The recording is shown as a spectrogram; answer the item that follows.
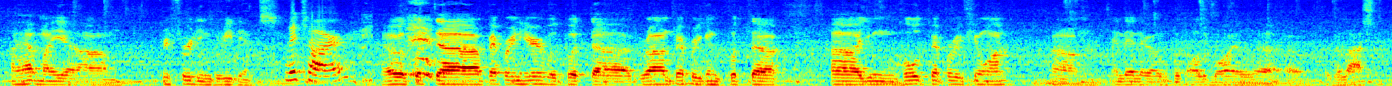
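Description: Music can be heard behind the voice. The man keeps to a moderate tempo. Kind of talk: casual cooking explanation. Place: kitchen. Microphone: phone near.

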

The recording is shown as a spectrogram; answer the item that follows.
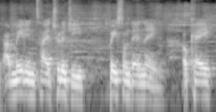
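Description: Against clear music in the background, a man speaks with a fairly low pitch and fairly even intonation. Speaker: student vlogger. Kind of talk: casual vlog chat. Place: home room. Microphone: phone near.

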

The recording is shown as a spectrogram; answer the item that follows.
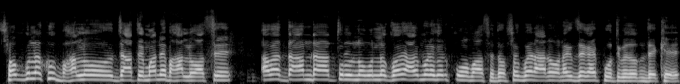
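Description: A man with a high pitch speaks with fairly even intonation and very even loudness, the sound dry and close with no echo. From Pabna, Bangladesh. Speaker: dairy farmer. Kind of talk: casual sales pitch on a farm tour.

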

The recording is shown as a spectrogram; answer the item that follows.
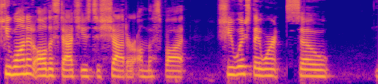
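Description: In an unforced reading voice with ordinary pitch variation, the speaker talks over a quiet background.

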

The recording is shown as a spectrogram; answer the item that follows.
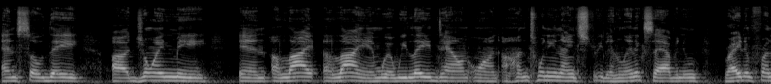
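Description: A woman with a New York accent. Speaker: community activist and nonprofit founder. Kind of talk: interview. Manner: animated, laughs often. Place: studio. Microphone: lapel.

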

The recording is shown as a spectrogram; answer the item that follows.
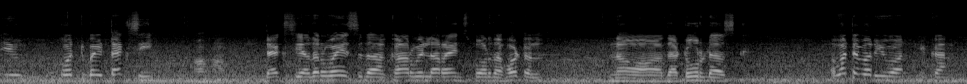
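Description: A man speaking at a moderate pace with long, frequent pauses and ordinary pitch variation, over loud background noise. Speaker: driver or tour guide. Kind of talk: casual conversation giving directions. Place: car. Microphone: camera far.

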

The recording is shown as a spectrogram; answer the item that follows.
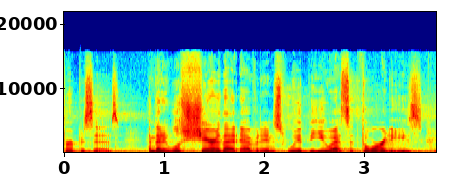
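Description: A man with a Canadian accent speaks at a fairly quick pace. His pitch is very deep and low. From Canada. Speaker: panel moderator, lawyer. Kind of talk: conference panel discussion. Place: meeting room. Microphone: podium.

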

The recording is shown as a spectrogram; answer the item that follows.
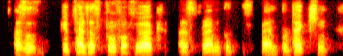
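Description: The background is quiet and the sound dry with no echo. A man speaks in a dark, mellow tone. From northern Germany, near Rostock. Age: 20s. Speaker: software developer at a crypto foundation. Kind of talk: casual interview. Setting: online voice chat. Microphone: video call.

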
